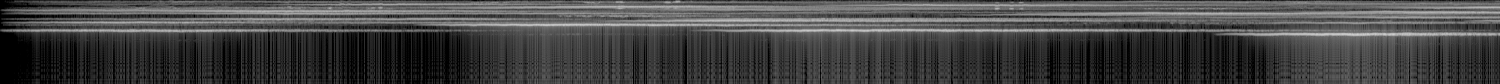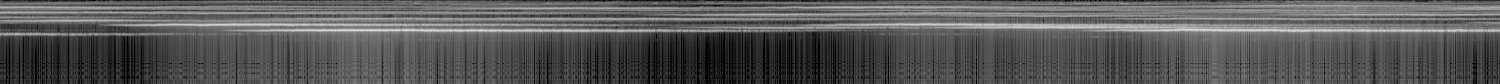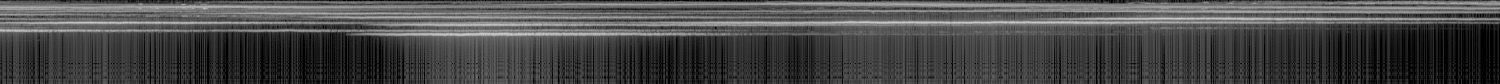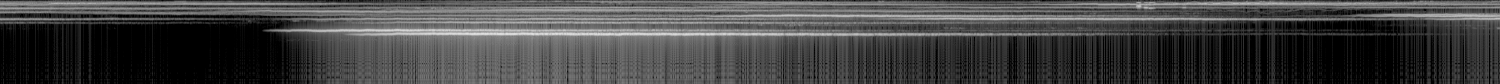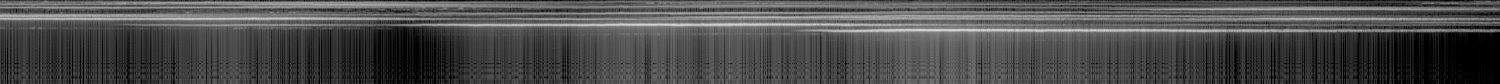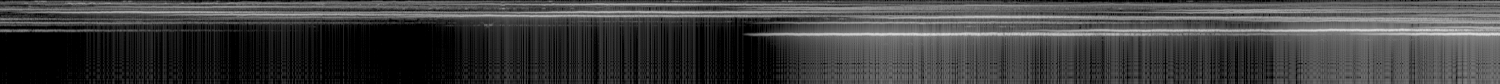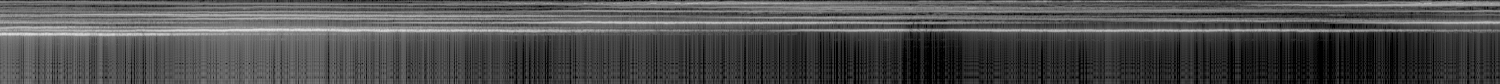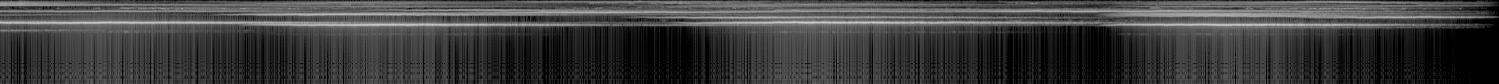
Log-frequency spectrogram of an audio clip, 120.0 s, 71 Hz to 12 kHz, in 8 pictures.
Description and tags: This sample is part of the "Space Machine" sample pack. 2 minutes of pure ambient deep space atmosphere. Quite melodic and thin, mostly high frequencies.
